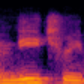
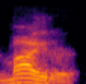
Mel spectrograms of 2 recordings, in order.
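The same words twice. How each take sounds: First: "mitri" with the ending said as a long ee; "mitri" ending in ee, not -er; mitri, the common way. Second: "mitre" said MY-ter; mitre, the right way. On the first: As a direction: say "mitri" the way people usually say it. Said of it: "people say mitri". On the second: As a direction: correct it to "mitre", ending in -er. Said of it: "but mitre". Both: Shown as a demonstration.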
